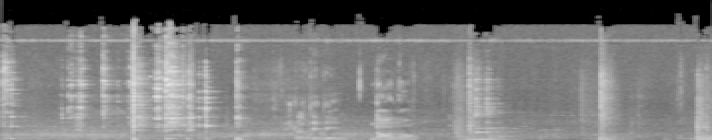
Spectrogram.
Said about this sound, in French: Je vais débarrasser déjà ça.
